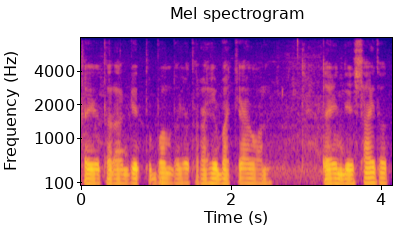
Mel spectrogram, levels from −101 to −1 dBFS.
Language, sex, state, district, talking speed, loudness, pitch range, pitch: Chakma, male, Tripura, Unakoti, 175 wpm, -17 LUFS, 90-95 Hz, 95 Hz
